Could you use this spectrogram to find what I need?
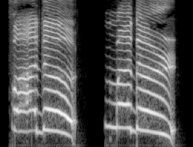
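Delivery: very high scream, shriek at the top of the voice. A child nearly trampled in a crowd calls for his parents, shrieking at the top of his voice. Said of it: "shrieked at the top of his voice".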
